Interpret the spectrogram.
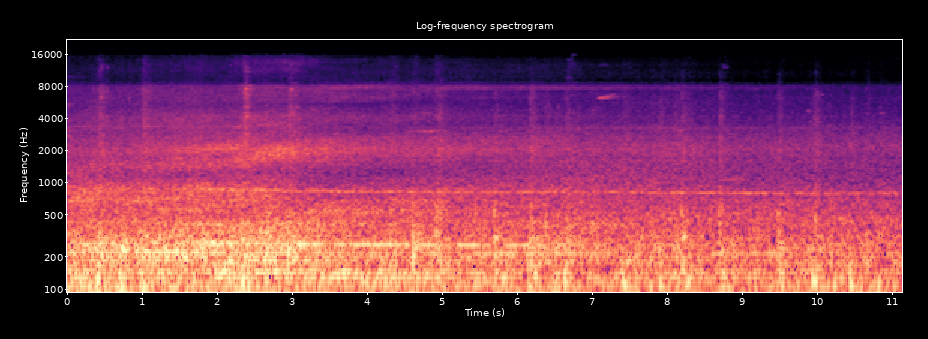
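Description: A passenger train hauled by a WAP-7 electric locomotive runs past close by, locomotive first and then its coaches. It makes a steady, heavy rumble of wheels on rails, with a low steady hum during the first half, and grows slightly quieter as the coaches roll by.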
